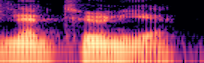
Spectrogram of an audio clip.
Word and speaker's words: Neptunia: Neptuna. Rebirth 1 by Idea Factory for the PS Vita. I think I said that right. – Yeah, Hyperdimension Neptunia.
